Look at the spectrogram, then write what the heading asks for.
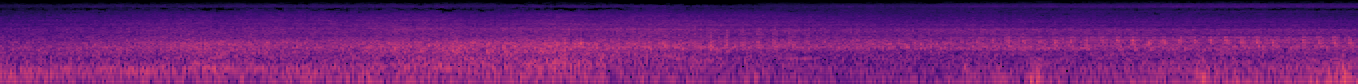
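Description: Train running through the station, a steady rumble of wheels on rails that swells for a few seconds. Near the end, a fast, regular clickety-clack of wheels over rail joints comes in.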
